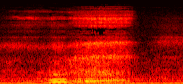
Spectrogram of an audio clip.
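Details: Single brief low rumbling snore over steady room hiss while sleeping on the couch; snoring.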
